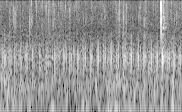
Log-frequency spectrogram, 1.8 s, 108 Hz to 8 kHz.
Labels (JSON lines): {"label": "biophony, rattle", "recorder": "SoundTrap 500"}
